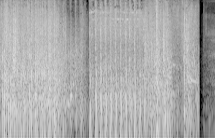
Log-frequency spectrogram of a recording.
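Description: Sustained machine-gun fire rattles in a war film set on Iwo Jima, loud rapid bursts of shots overlapping in dense volleys, broken by a brief pause and ending in sudden quiet.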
